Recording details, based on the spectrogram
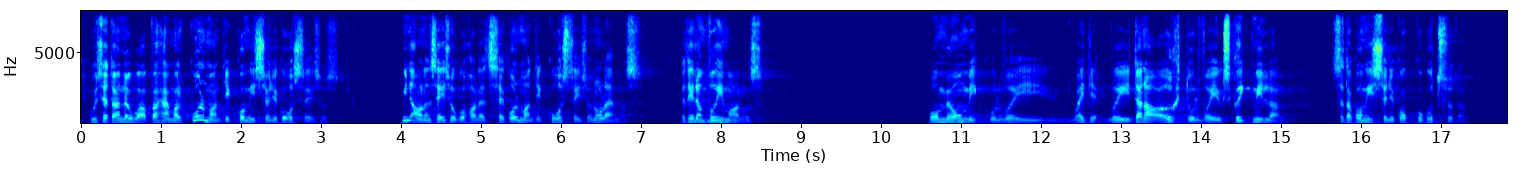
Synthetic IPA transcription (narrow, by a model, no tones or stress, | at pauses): kujse̞d̪̥ɑnɤwɑb̥væɦemɑlt̪̚ko̞lmɑnd̪̥ikːo̞misio̞nʲiko̞ːsːe̞jsust̪ | minɑo̞le̞nse̞jsuko̞ɦɑle̞t̪se̞ko̞lmɑnd̪̥ikːo̞ːsːe̞jsuono̞le̞̰mɑ̰s | jɑt̪e̞jlo̞nvɤjmɑ̰lus | o̞mːe̞o̞mːikːˑulvɤjvɑjd̪vɤjt̪ænɑɤht̪ulvɤjykskɤjkːˑmilːɑ̰l | se̞d̪̥ɑko̞misjo̞nʲiko̞kːukut̪sud̪̥ɑ̰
